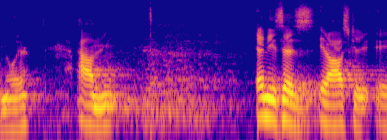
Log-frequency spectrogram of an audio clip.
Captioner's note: audience laughs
